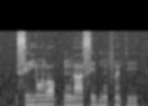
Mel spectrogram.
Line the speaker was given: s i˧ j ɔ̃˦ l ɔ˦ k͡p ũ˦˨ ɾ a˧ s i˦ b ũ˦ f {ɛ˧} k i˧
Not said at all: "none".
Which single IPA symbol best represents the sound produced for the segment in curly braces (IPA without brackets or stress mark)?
ɛ̃˧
